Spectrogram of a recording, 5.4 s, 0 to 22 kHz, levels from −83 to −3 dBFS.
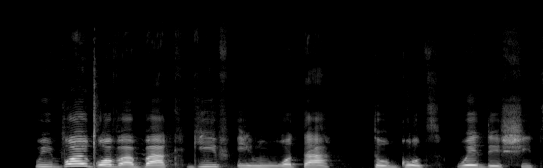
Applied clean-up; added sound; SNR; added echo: neural mask model DeepFilterNet 3.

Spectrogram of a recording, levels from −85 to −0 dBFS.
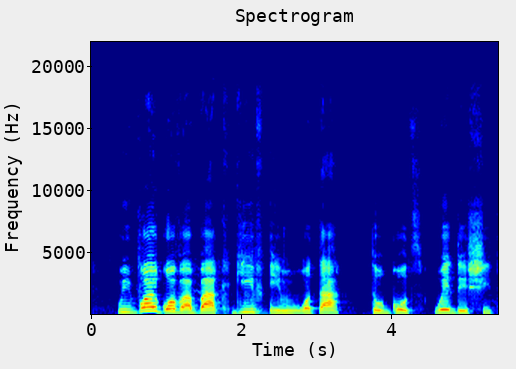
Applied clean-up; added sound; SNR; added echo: none; none; none; none.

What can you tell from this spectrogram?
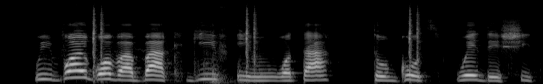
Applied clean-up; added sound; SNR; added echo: none; Computer keyboard; 16 dB; none.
